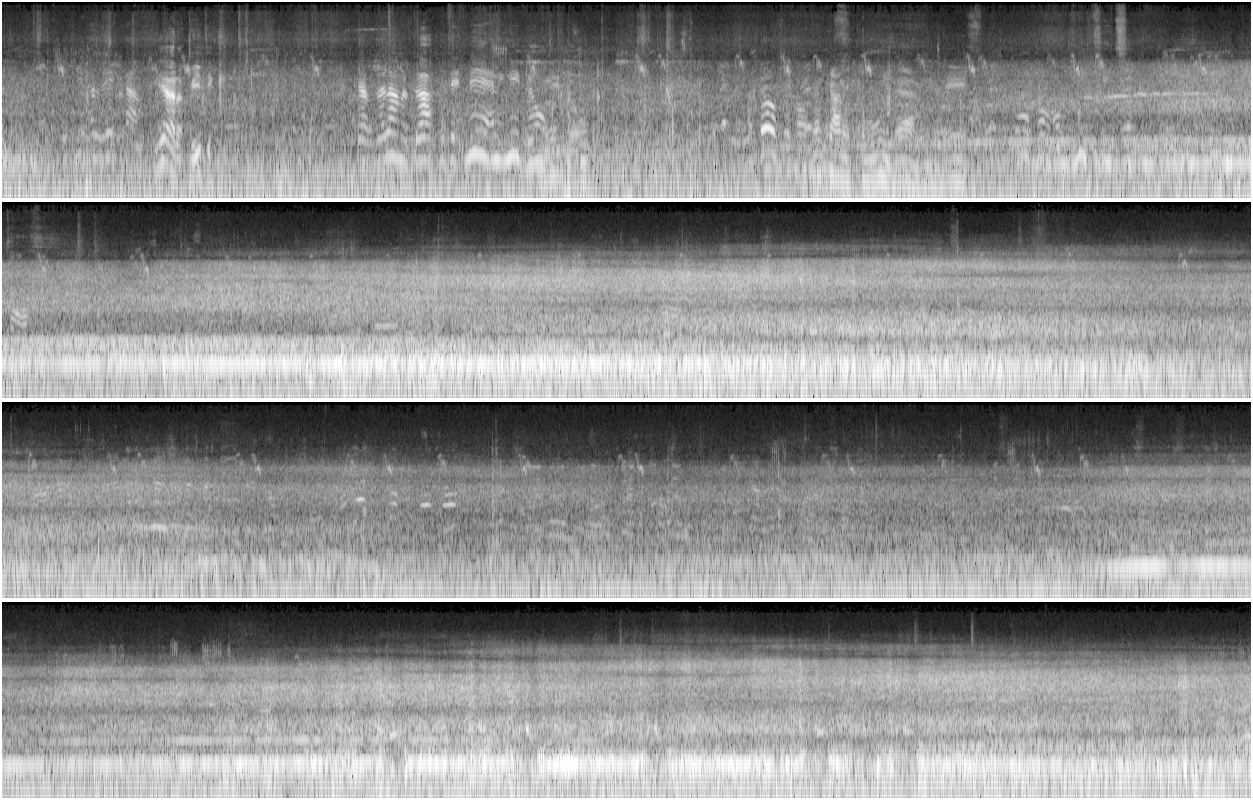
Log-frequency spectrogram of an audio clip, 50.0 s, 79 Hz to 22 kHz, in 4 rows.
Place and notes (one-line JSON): {"title": "urk: staverse kade - the city, the country & me: beach opposite industrial harbour", "date": "2013-06-11 19:39:00", "description": "evening ambience\nthe city, the country & me: june 11, 2013", "latitude": "52.66", "longitude": "5.60", "altitude": "1", "timezone": "Europe/Amsterdam"}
